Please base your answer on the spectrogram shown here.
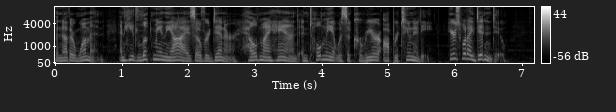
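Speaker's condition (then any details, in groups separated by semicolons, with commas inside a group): No condition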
